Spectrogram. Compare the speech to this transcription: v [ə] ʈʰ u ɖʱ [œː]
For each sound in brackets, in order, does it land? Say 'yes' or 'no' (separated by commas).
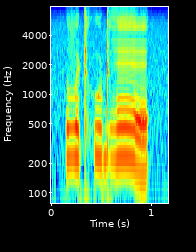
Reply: yes, no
